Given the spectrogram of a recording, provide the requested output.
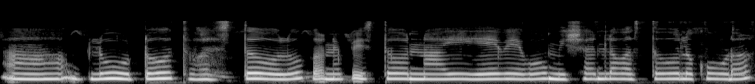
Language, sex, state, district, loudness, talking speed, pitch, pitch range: Telugu, female, Andhra Pradesh, Sri Satya Sai, -14 LUFS, 70 wpm, 250 Hz, 245-260 Hz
